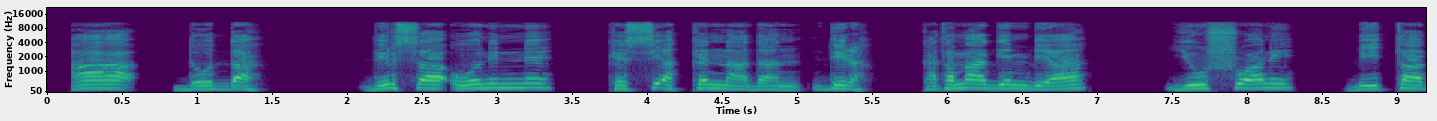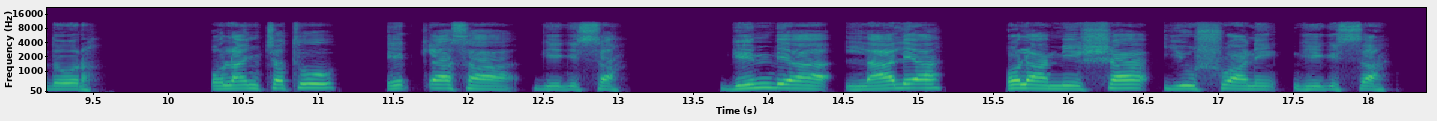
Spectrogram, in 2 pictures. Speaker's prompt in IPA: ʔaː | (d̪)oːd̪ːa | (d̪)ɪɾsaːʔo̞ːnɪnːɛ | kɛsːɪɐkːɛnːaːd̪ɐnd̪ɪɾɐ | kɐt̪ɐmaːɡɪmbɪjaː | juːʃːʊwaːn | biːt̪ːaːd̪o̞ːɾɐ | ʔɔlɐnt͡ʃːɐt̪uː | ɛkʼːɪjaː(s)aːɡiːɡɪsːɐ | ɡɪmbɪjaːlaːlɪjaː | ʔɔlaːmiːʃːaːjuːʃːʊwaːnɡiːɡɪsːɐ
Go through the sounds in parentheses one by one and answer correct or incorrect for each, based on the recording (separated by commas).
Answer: correct, correct, correct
